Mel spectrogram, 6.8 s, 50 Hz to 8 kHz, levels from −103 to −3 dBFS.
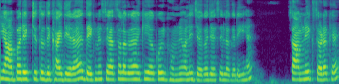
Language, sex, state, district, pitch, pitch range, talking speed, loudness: Hindi, female, Chhattisgarh, Kabirdham, 225 Hz, 215-235 Hz, 245 wpm, -17 LUFS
